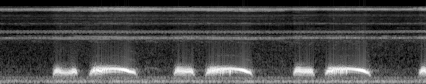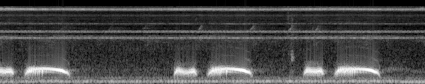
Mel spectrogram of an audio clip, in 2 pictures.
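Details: Spotted dove, trained and proven against wild birds, giving repeated paired coos: a brief note and a longer arched one, about seven phrases evenly paced, with faint high chirps and low hum in the background.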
